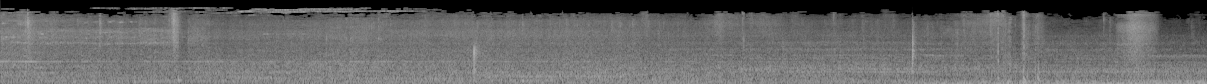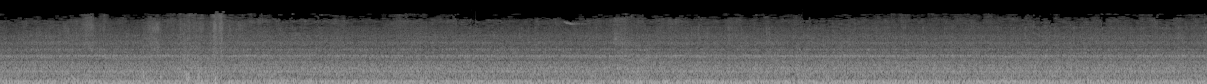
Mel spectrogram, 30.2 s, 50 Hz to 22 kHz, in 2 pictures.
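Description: Caterpillar C9 ACERT diesel of a 2004 Neoplan AN459 articulated transit bus, heard from inside the cabin: a steady low engine drone that grows louder about eleven seconds in as the engine works harder, with a brief hiss a couple of seconds later.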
